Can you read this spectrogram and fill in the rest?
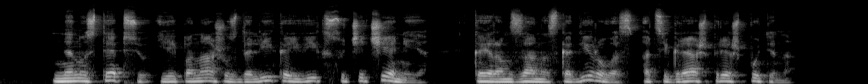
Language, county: Lithuanian, Klaipėda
